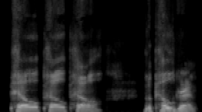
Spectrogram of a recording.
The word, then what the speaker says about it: Pell: Probably the most famous grant that you guys know of is probably the Pell Grant. Rhymes with smell. Pell, Pell, Pell.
